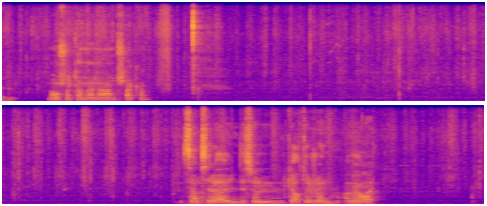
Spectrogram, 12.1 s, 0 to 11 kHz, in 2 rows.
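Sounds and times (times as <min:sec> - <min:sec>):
handling of trading cards: 0:00.0 - 0:12.0.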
